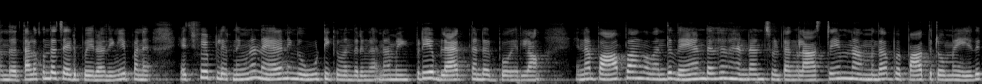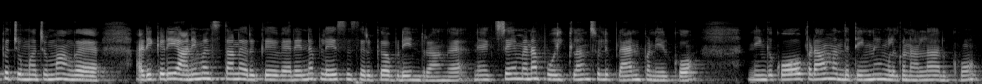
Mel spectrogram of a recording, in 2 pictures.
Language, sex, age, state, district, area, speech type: Tamil, female, 30-45, Tamil Nadu, Nilgiris, urban, spontaneous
